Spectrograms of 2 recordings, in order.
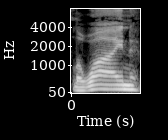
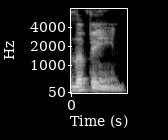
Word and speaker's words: Lewin: Well, actually, if you were in Germany, you might have said Levine.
